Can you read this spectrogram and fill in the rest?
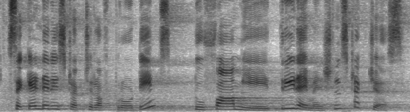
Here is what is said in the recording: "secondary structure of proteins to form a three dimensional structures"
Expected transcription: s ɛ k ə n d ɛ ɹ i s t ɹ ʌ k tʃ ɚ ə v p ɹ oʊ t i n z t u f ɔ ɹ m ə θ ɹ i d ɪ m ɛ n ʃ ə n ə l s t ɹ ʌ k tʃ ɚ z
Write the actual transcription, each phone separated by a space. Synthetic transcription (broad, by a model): s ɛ k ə n d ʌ ɹ i s t ɹ ʌ k tʃ ɚ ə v p ɹ oʊ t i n s t u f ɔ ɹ m ə t ɹ i d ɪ m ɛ n ʃ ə n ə l s t ɹ ʌ k tʃ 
